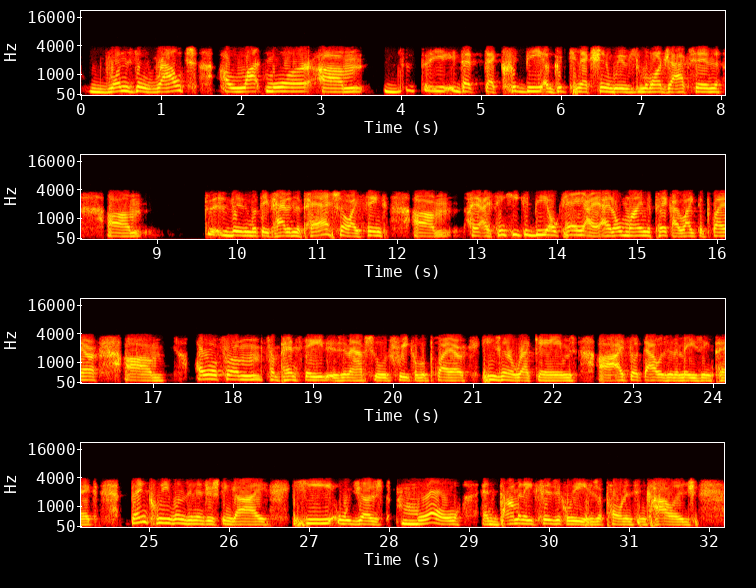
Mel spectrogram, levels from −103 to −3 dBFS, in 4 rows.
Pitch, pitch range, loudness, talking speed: 165 Hz, 145-185 Hz, -30 LUFS, 165 wpm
